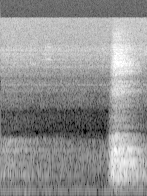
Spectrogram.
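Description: Near-silent room tone, then near the end a man's short, audible breath lasting about half a second.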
